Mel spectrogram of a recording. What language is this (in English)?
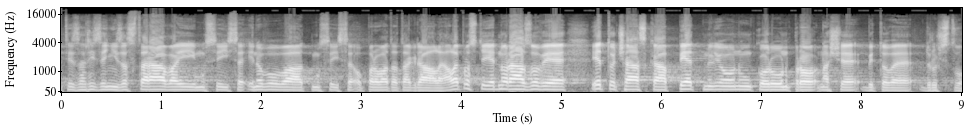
Czech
